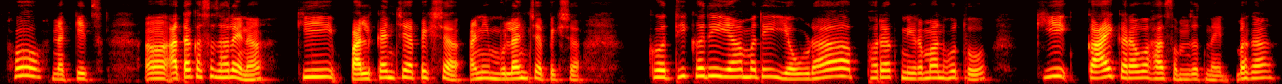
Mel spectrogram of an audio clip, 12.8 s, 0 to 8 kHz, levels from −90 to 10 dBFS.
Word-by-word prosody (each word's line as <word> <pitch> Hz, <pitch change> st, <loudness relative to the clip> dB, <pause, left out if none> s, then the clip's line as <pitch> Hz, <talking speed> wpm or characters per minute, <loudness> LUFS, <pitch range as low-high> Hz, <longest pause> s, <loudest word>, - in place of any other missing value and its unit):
हो, 290 Hz, -, +2 dB, 0.3 s
नक्कीच. 175 Hz, 0 st, -5 dB, 0.5 s
अ, -, -, 0 dB
आता 205 Hz, +3 st, +5 dB
कसं 265 Hz, +1 st, -3 dB
झालंय 245 Hz, -2 st, +3 dB
ना, 165 Hz, 0 st, +1 dB, 0.4 s
की 260 Hz, +1 st, +1 dB, 0.2 s
पालकांची 220 Hz, +6 st, +4 dB
अपेक्षा 230 Hz, -7 st, 0 dB
आणि 205 Hz, +5 st, 0 dB
मुलांची 205 Hz, +3 st, +2 dB
अपेक्षा 165 Hz, -3 st, -6 dB, 0.7 s
कधी-कधी 285 Hz, +4 st, +1 dB
यामध्ये 265 Hz, 0 st, 0 dB, 0.2 s
एवढा 190 Hz, +6 st, 0 dB, 0.4 s
फरक 245 Hz, +2 st, -1 dB
निर्माण 210 Hz, +2 st, -1 dB
होतो 210 Hz, -6 st, -4 dB, 0.5 s
की 280 Hz, +3 st, -2 dB, 0.2 s
काय 230 Hz, +3 st, +7 dB
करावं 225 Hz, 0 st, +1 dB
हा 200 Hz, 0 st, +2 dB
समजत 180 Hz, -2 st, -8 dB
नाहीत. 155 Hz, -3 st, -8 dB
बघा, 215 Hz, +3 st, -1 dB
220 Hz, 120 wpm, -22 LUFS, 190-250 Hz, 0.7 s, काय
